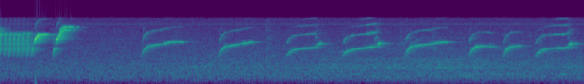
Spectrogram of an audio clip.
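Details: A European goldfinch × canary hybrid, bred from a canary and a goldfinch, sings a string of bright, high whistled notes that swoop up then drop, repeated about twice a second after a brief harsh burst.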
